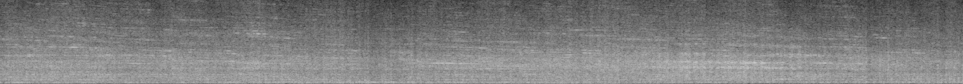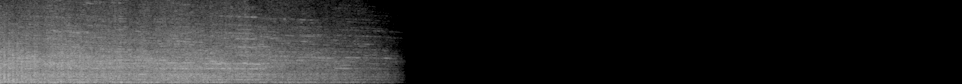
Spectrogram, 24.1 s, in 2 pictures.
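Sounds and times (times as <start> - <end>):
freight train rolling past: 0.0 - 17.0.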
